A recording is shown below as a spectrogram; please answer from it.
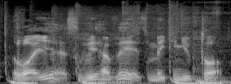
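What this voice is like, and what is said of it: Put-on Russian accent. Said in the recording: “kept going off all day in his Russian accent”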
